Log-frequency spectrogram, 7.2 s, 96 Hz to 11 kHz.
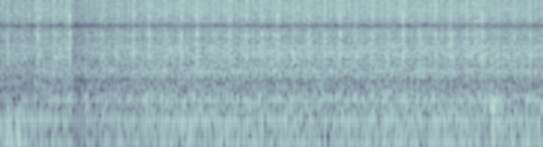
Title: Lifter tick 5.3 Chevy Silverado GMC Sierra. How to fix? ATF?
